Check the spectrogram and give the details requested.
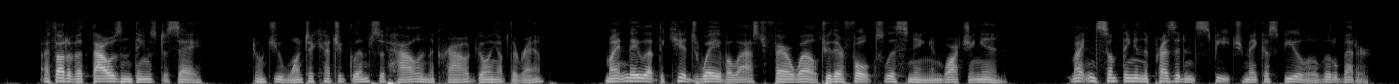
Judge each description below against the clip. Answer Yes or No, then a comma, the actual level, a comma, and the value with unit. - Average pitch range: Yes, average, 3.0 semitones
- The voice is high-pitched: No, low, 120 Hz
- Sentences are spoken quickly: Yes, fast, 225 wpm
